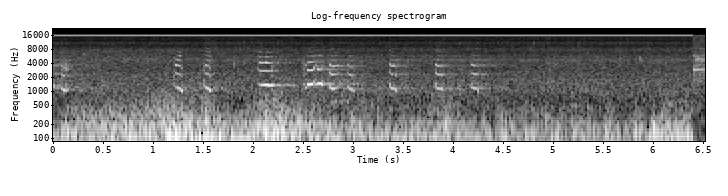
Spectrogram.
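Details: A pair of Indian Pied Hornbills bellow from atop a tall tree in open grassland at Corbett park, sounding hoarse, as if they have a bad throat. A quick run of short, nasal honking notes, about a dozen within three seconds, rises over a steady low rumble.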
